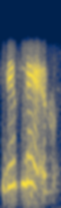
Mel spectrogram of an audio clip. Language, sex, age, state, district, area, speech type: Urdu, female, 18-30, Bihar, Gaya, urban, conversation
